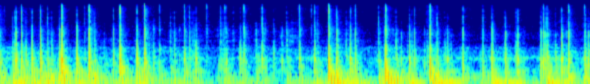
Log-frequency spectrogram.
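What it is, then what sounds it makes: Painted stretched canvas. Fingernails tap the face and edges of a small, hollow-backed, acrylic-painted stretched canvas held in the hands. The taps come in a quick, irregular stream of short, dull thumps with a low, hollow body and brief bright clicks on top. Each one dies away almost at once.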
